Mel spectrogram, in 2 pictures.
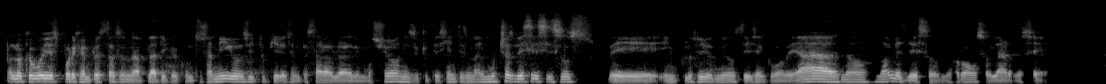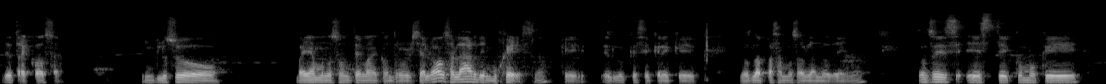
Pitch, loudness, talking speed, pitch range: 110 Hz, -28 LUFS, 220 wpm, 95-130 Hz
